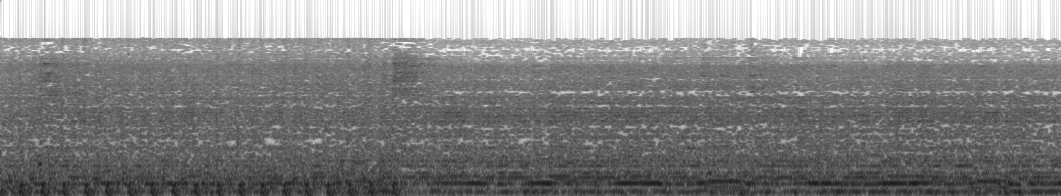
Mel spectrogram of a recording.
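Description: Black metal band playing: distorted electric guitar riff over fast drumming. About four seconds in, the drum pattern thins out while the riff carries on.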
